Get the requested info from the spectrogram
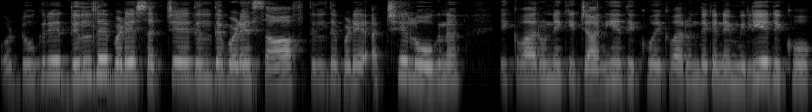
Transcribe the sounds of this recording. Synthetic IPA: ɔːɾɖoːɡɾeːd̪ɪld̪eːbəɽeːsətːʃeːd̪ɪld̪eːbəɽeːsaːpʰd̪ɪld̪eːbəɽeːʔətːʃʰeːloːɡnə | ɪkʋaːɾʊnẽːkid͡ʒaːnieːd̪ɪkʰoːɪkʋaːɾʊnd̪eːkɪneːmɪlieːd̪ɪkʰːoː

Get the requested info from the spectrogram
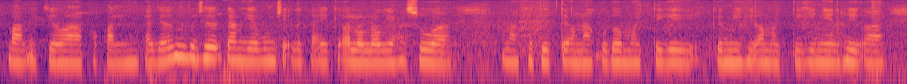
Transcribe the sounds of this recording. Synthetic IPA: bamʔikɛwapʰɔkalɛnkʰad͡ʒabɛmbud͡ʒʱiɾɛʔkanɡɛbunt͡ʃɛ̰ʔ̪lɛkaʔɛkɛ̰ʔɔ̰lɔlɔɡɛɦasua | ɔnakʰət̪iɾt̪ɛɔnakud̪ɔmɔt͡ʃ̚t̪iɡɛkəmiɦujʔamɔt͡ʃ̚t̪iɡɛɲɛlɦujɔʔa

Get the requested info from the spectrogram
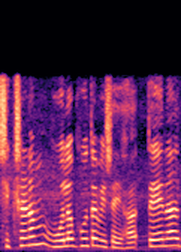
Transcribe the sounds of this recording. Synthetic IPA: ʃikʂɐɳɐmːuːlɐbʱuːt̪ɐʋiʂɐjɐɦɐ̆t̪eːnɐ

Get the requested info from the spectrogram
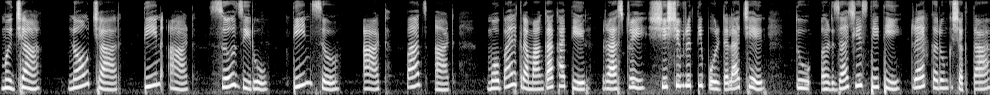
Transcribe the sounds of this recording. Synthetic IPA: m̤əd͡ʑʱja | nəwt͡ɕaɾ | t̪iːnaʈʰ | səd͡ziɾo | t̪iːnsə | aʈʰ | pãt͡saʈʰ | mobajlkɾəmãŋkakʰat̪iːɾː | asʈɾiɕiɕəʋɾut̪ːipoɾʈlat͡ɕeɾ | t̪u | əɾd͡zat͡ɕist̪ʰit̪i | ʈɾɛkːəɾuŋkɕəkt̪a

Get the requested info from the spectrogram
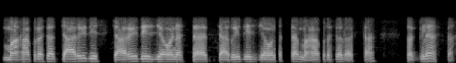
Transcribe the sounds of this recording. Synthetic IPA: məɦapɾəsad̪̚t͡ɕaɾʋid̪iːst͡ɕaɾʋid̪iːsd͡ʑeʋəɳəst̪at͡ɕaɾʋiːd̪iːsd͡ʑeʋəɳəst̪aməɦapɾəsad̪ə̰st̪a̰ | səɡljãəst̪a̰

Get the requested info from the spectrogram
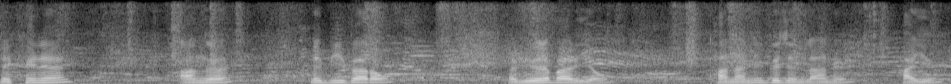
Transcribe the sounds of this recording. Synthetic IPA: sekʰenɯ | aŋɯ | bebibaɾaw | ɾiɯɾabaɾijaw | tʰananiɡɯzɯnlanɯ | hajɯ

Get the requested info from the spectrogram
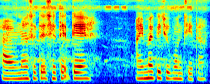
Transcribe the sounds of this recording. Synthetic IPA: aɾunasɛt̪ɛʔsɛt̪ɛʔ̚t̪ɛ | ajmakit͡ʃʰubɔnt͡ʃit̪a

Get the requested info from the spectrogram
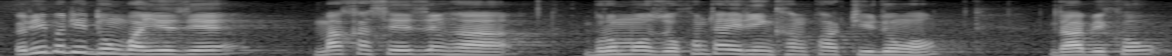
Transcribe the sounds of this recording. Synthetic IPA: ɯɾibadiduŋbajɯze | makʰasezɯŋɦa | bɾɔmɔzɔkʰɔntʰajɾiŋkʰaŋpʰaɾtʰidɔŋɔ | dabikʰɯw

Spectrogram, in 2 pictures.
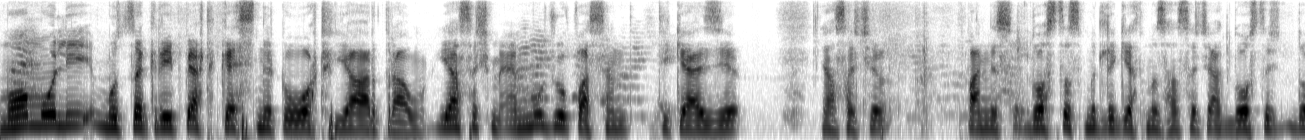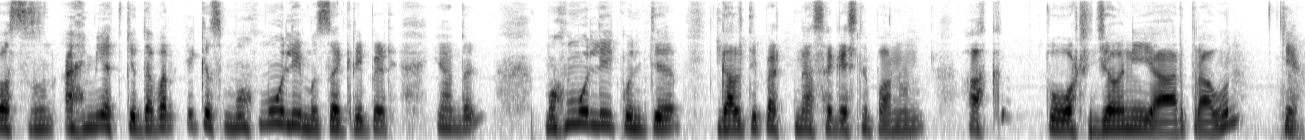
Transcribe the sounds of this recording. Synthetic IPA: moːmuːliːmuɐkɾiːpʲeʈʰɡɐsʲnɨʈoːʈʰjaːɾt̪ɾaːʋunjasɐt͡ʃʰmɐmuːd͡ʒuːpɐsɐnd̪t̪ikʲaːzʲi | jɐsɐt͡ʃʰi | pɐnisd̪ost̪ɐsmɨt̪lik̬ʲɐt̪ʰmɐzɦɐsɐt͡ʃʰɐkʰd̪oːst̪ɐd̪ost̪ɐsɐnd̪ɐɦmijɐt̪kid̪ɐbɐnikismɐɦmuːliːmuzɐkɾiːpʲɐʈʰjãːnd̪ | mɐɦmuːliːkunʲt̪i | ɡɐlt̪iːpʲɐʈ̚ʰnɐsɐɡɐsʲnɨpɐnun | ɐkʰ | ʈoːʈʰd͡ʒəːniːjaːɾt̪ɾaːʋun | ki

